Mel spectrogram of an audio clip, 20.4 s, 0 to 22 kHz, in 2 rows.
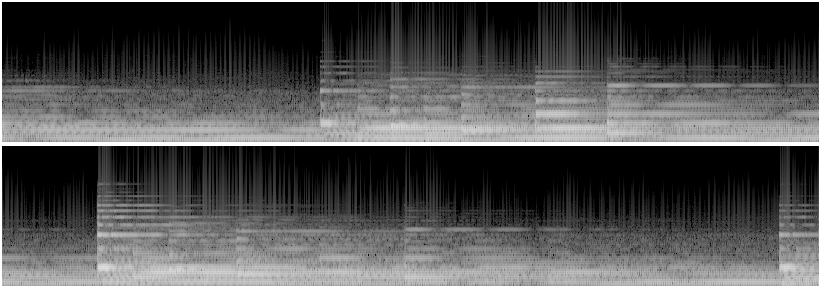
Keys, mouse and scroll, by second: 0.0 shift+middle click, 0.6 shift+middle click, 1.6 shift+scroll up 1, 1.8 alt+shift+click, 3.1 ctrl+z, 3.7 click, 5.3 alt+shift+click, 5.6-6.1 scroll down 10, 6.1 shift+middle click, 6.7 g, 9.0 alt+middle click, 9.7 scroll down 2, 9.9 shift+middle click, 10.2-11.1 scroll up 10, 10.5 shift+middle click, 11.1 shift+middle click, 12.0 ctrl+b, 14.0 ctrl+b, 16.4-17.7 middle drag, 17.7 g, 18.9 g, 20.2-20.4 scroll down 3.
